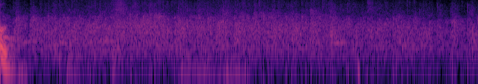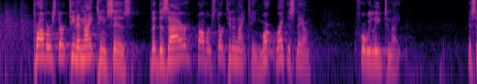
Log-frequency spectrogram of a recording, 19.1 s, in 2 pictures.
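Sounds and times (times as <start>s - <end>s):
speech: 0.0s - 0.4s, 10.3s - 15.8s, 16.7s - 17.6s, 18.9s - 19.1s
audience clapping: 0.0s - 10.5s.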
